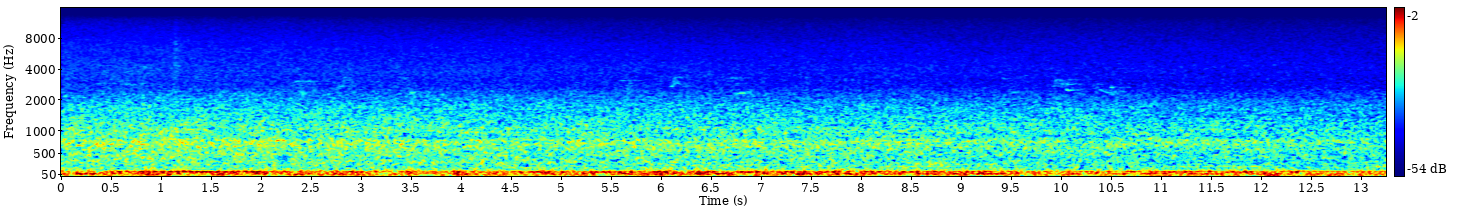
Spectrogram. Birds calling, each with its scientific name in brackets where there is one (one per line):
American Robin (Turdus migratorius)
